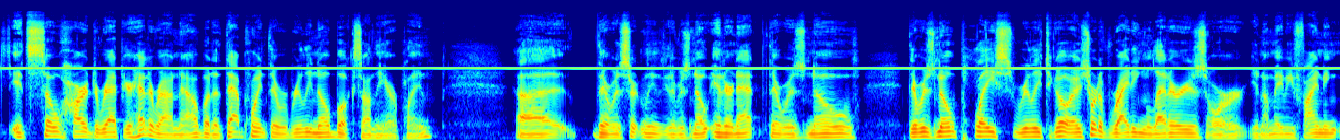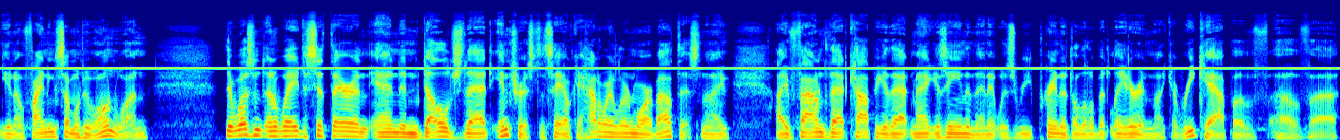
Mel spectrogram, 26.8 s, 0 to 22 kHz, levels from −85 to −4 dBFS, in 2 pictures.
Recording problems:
high-pitched whine; noticeable; throughout; 3 kHz, 10 dB below the speech

